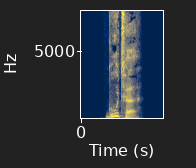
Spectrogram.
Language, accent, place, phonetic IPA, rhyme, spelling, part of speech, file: German, Germany, Berlin, [ˈɡuːtə], -uːtə, Gute, noun, De-Gute.ogg
- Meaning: nominalization of gut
